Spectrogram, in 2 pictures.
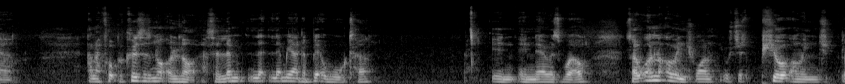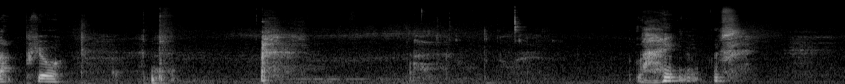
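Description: A middle-aged man talks calmly and close to a microphone, with pauses.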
